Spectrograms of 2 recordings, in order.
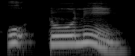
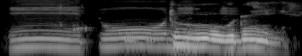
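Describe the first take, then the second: First: The second glottal stop is pronounced before the t. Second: A long vowel of two beats replaces the stop. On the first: The speaker calls it wrong. "kalau tak ada orang jelaskan, kita akan baca uktuni" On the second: The speaker calls it right. "Jadi bacanya itu ni dua harakat"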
